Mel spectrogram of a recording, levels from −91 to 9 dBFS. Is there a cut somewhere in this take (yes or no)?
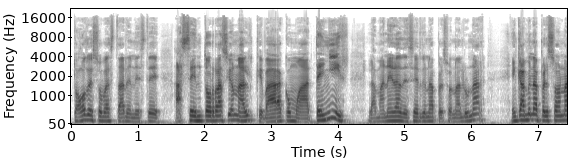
no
